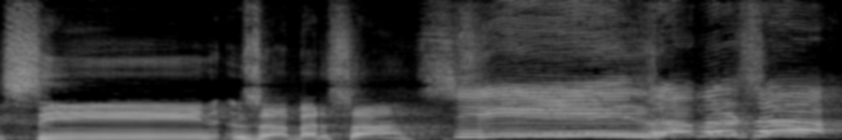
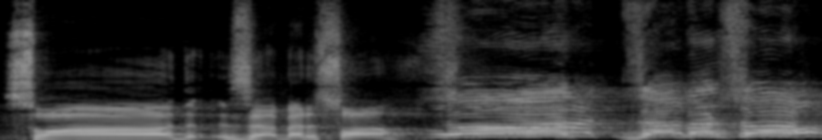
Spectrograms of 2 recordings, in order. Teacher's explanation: سین کو ہم باریک پڑھیں گے اور سواد کو ہم موٹا کر کے پڑھیں گے، کیونکہ سواد حروف مستعلیہ میں سے ہے جن کو موٹا پڑھنا ضروری ہے۔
